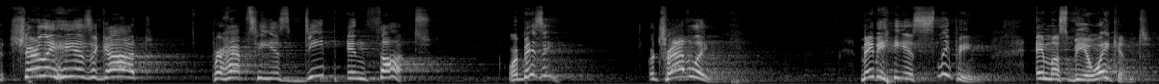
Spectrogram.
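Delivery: high-pitched mocking suggestions; taunting. A narrator's reading. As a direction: needle them with mock helpfulness. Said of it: "Elijah began to taunt them".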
